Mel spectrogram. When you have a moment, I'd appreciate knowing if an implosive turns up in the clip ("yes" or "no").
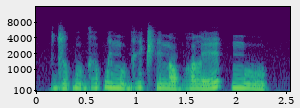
yes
